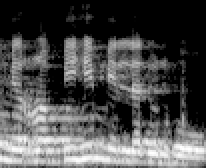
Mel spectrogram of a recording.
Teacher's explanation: Yang pertama idgham bila ghunnah. Iaitu idgham tanpa dengung. Huruf idgham bila ghunah ada dua, ra lam yang terhimpun dalam kalimah ralla.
